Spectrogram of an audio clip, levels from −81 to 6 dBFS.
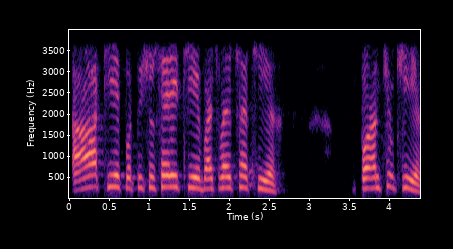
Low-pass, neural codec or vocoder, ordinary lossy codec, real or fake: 3.6 kHz; autoencoder, 48 kHz, 128 numbers a frame, DAC-VAE, trained on Japanese speech; none; fake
